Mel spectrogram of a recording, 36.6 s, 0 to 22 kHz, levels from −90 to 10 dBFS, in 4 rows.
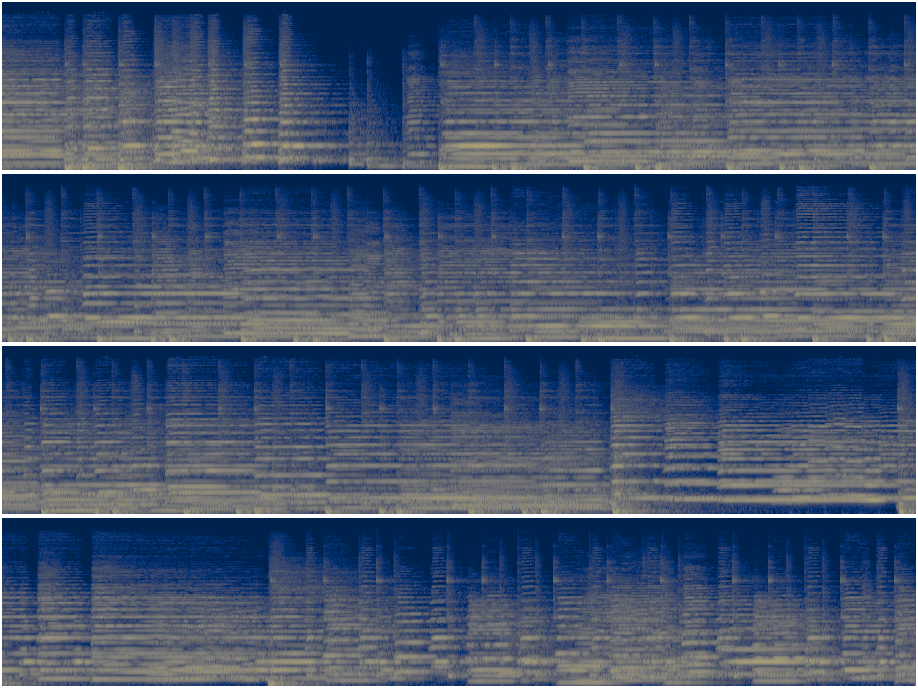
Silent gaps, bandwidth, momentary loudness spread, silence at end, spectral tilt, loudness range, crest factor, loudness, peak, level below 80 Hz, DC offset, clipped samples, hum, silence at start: none; 17 kHz; 5 LU; 0 s; -5.5 dB/octave; 2 LU; 16 dB; -30 LUFS; -12 dBFS; -42 dBFS; under 0.1%; under 0.1%; none; 0 s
